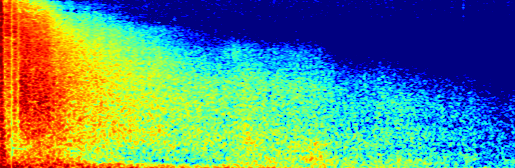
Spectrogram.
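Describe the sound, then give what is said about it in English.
A single heavy ANFO explosion bursts at medium distance, its sharp onset giving way to a deep, rolling rumble that slowly fades over several seconds with no voices present. “you have these three elements the character element, the distant and medium distant version for each of those explosions”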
